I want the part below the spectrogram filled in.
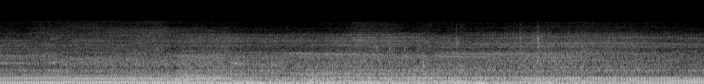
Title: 当時物★ホンダ★ズーマー キャブ車(AF58-1103)★動作確認動画！ エンジン異音無し！ 静かなエンジン音です！2024/09/30パーツyahoo出品予定！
